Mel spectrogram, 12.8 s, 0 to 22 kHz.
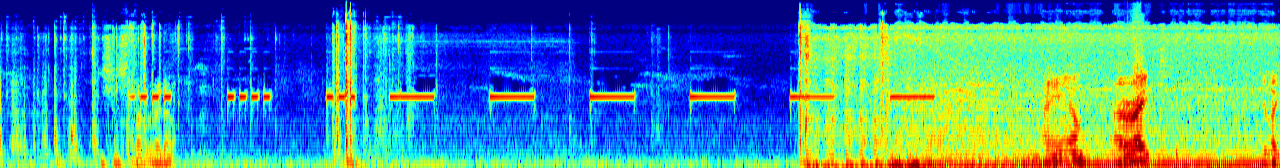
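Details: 2006 Honda Accord just after a new starter was fitted: chime beeps, then a quick strong crank catching straight into a smooth, steady idle; healthy new starter, clean start.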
